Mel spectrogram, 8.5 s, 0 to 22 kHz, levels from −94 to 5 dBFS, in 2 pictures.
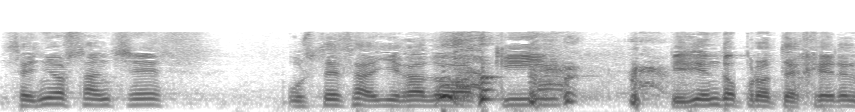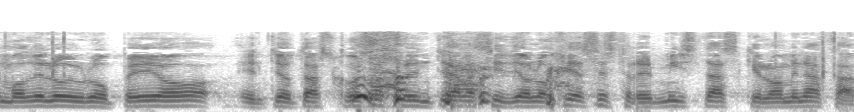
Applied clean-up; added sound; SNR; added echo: none; Cough; 1 dB; none.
